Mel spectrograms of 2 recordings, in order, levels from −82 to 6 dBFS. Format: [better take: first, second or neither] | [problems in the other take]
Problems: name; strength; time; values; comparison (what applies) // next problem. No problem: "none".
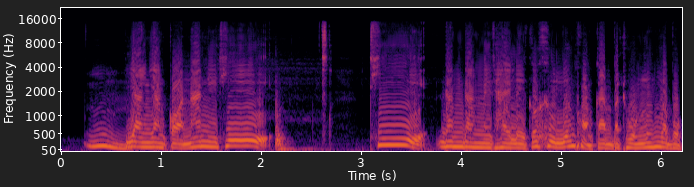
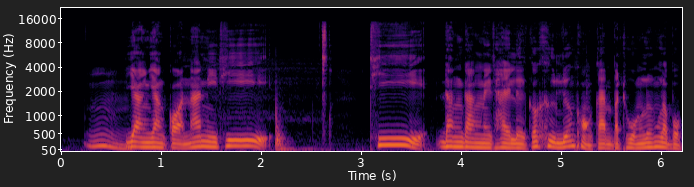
second | distortion; heavy; 30% of the sound clipped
